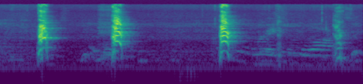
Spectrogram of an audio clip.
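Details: Female Havanese puppy barking while playing: three sharp, bright barks about a second apart, then a softer, higher yip near the end, with quiet voices between barks.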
